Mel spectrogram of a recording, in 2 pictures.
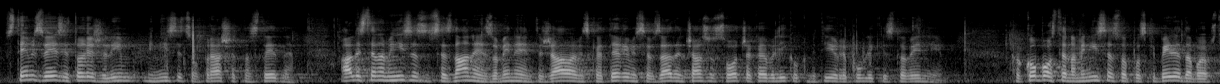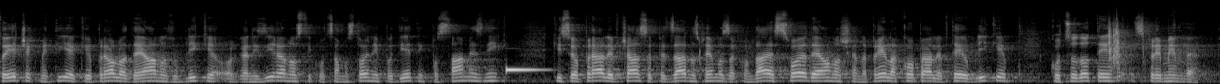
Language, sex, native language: Slovenian, male, Slovenian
